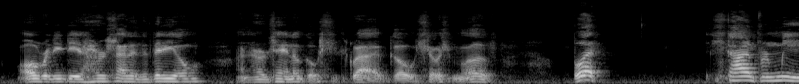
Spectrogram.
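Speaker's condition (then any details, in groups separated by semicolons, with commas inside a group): Cerebral palsy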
